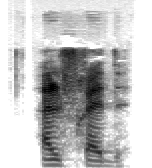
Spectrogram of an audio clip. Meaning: a male given name
- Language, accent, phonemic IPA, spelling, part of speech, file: French, France, /al.fʁɛd/, Alfred, proper noun, LL-Q150 (fra)-Alfred.wav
